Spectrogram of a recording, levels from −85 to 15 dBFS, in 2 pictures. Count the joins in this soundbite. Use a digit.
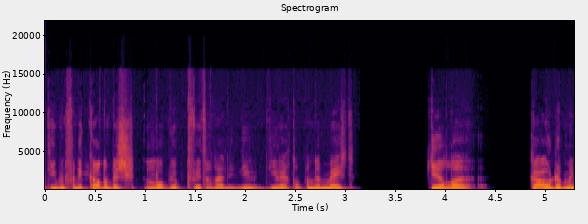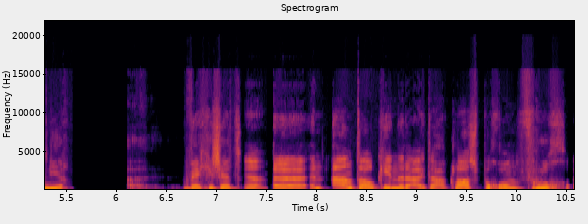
1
